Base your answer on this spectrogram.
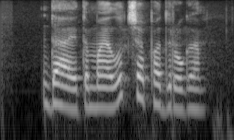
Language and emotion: Russian, positive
